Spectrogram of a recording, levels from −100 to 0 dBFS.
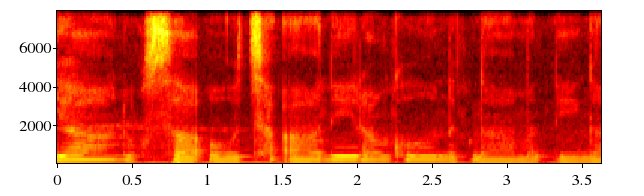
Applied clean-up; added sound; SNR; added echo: none; none; none; none.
